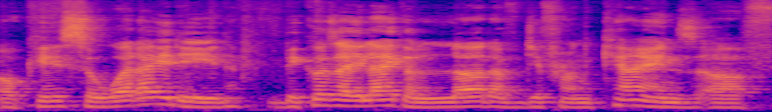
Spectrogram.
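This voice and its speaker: A man with a French accent at a medium pitch, ordinary pitch variation and a fairly slow pace, with audible room echo. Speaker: hobbyist plant grower. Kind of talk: casual tutorial walkthrough. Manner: hesitant, many fillers.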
